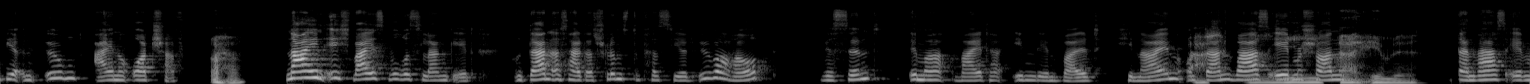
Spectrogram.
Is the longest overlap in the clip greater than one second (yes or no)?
yes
